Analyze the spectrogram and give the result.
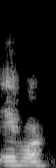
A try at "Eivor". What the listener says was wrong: Yeah, the E in my name is actually pronounced as an A, not an E. So it's like Eivor. Eivor. Like, drop the I, pronounce the E as an A. the I's silent.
